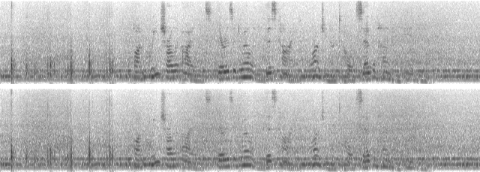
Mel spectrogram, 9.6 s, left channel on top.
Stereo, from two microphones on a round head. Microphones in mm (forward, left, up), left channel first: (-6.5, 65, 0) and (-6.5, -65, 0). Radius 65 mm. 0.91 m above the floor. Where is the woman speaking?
5° left (ahead or behind), 2.5 m.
